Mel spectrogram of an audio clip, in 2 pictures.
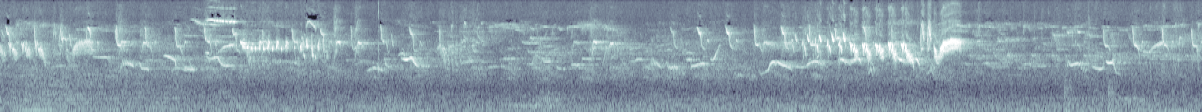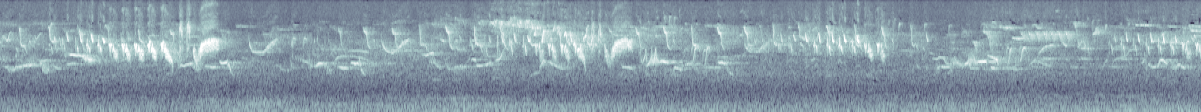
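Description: Several songbirds chirping and singing, with loud, rapid trills about ten and seventeen seconds in.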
